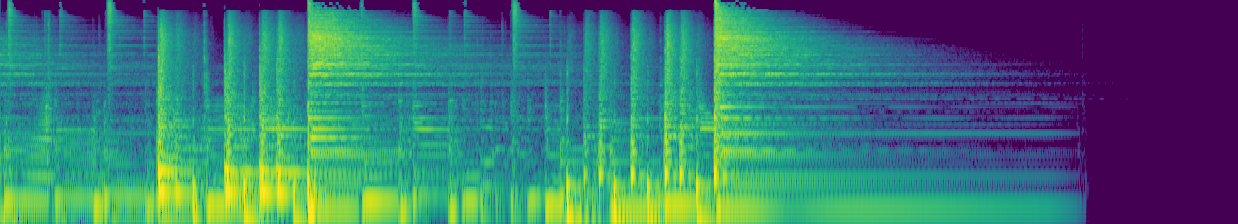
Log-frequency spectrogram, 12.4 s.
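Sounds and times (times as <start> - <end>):
swing drum fills: 0.0 - 9.7.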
